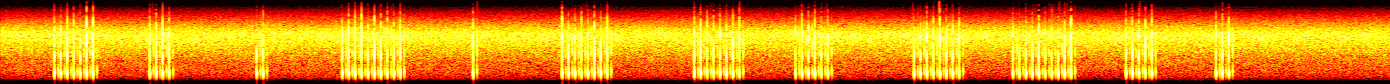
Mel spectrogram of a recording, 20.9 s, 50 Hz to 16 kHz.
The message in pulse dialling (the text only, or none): 7 4 2 0 1 8 8 6 8 0 5 3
